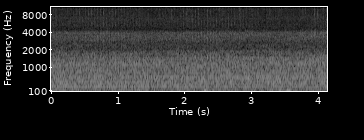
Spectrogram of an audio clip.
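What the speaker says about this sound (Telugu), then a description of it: "చాలా సైలెంట్ ఉందండి ఇంజన్" Hyundai i20 Sportz engine idling quietly: a steady, faint low hum with a constant tone and no revving, heard alone for the whole stretch.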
